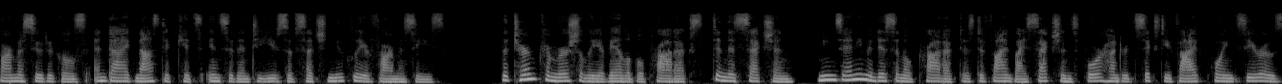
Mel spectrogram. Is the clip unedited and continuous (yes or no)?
no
